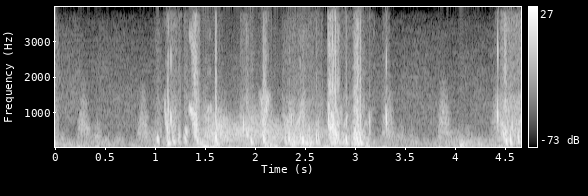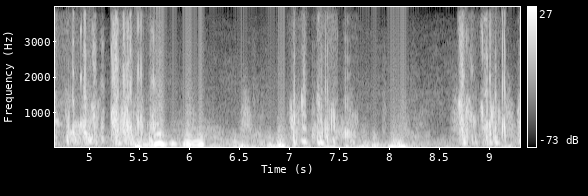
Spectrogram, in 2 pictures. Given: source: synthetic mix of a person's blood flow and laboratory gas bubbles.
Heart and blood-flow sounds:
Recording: Doppler ultrasound of blood flow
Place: subclavian vein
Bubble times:
0.00-0.04 s: bubbles
1.00-1.68 s: bubbles
1.84-2.17 s: bubbles
2.27-2.68 s: bubbles
2.73-3.17 s: bubbles
3.28-3.36 s: bubbles
4.38-5.16 s: bubbles
5.22-5.77 s: bubbles
6.98-7.49 s: bubbles
7.54-7.69 s: bubbles
8.68-9.20 s: bubbles
9.28-9.32 s: bubbles
From the record:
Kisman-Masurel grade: 332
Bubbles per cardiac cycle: rolling drumbeat, 9 or more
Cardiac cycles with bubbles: 50 to 99%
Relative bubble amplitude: moderate (0.250 to 0.450)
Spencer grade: 3 (all of the cardiac periods contain showers or single bubble signals, but not dominating or overriding the cardiac motion signals)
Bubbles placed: anywhere in the cardiac cycle

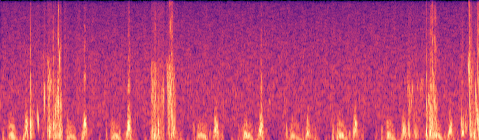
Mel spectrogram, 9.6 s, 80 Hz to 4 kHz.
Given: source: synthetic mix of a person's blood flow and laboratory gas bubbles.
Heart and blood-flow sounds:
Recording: Doppler ultrasound of blood flow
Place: precordium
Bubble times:
0.57-0.79 s: bubbles
0.84-1.25 s: bubbles
3.01-3.29 s: bubbles
3.31-3.51 s: bubbles
8.13-8.76 s: bubbles
9.20-9.59 s: bubbles
From the record:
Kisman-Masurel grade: 222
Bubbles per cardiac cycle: several, 3 to 8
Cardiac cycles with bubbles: 10 to 50%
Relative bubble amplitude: moderate (0.250 to 0.450)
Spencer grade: 2 (many but less than half of the cardiac periods contain bubble signals, singularly or in groups)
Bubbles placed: only in the low amplitude regions of the cardiac cycle

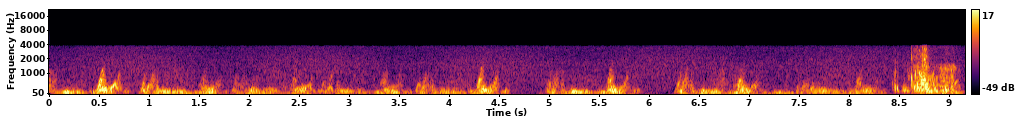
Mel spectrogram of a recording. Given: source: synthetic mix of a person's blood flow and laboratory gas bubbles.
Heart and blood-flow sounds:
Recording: Doppler ultrasound of blood flow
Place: precordium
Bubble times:
8.43-9.12 s: bubbles
From the record:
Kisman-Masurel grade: 212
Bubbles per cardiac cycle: several, 3 to 8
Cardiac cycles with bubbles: 1 to 10%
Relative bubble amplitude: moderate (0.250 to 0.450)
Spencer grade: 1 (occasional bubble signal discernible with the cardiac motion signal, with majority of cardiac periods free of bubbles)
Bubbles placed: only in the low amplitude regions of the cardiac cycle

